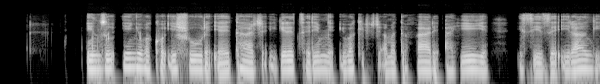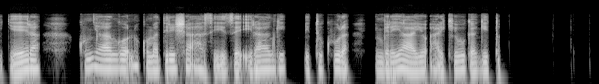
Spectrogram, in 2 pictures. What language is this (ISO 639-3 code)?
run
